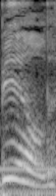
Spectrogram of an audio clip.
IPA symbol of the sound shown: l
